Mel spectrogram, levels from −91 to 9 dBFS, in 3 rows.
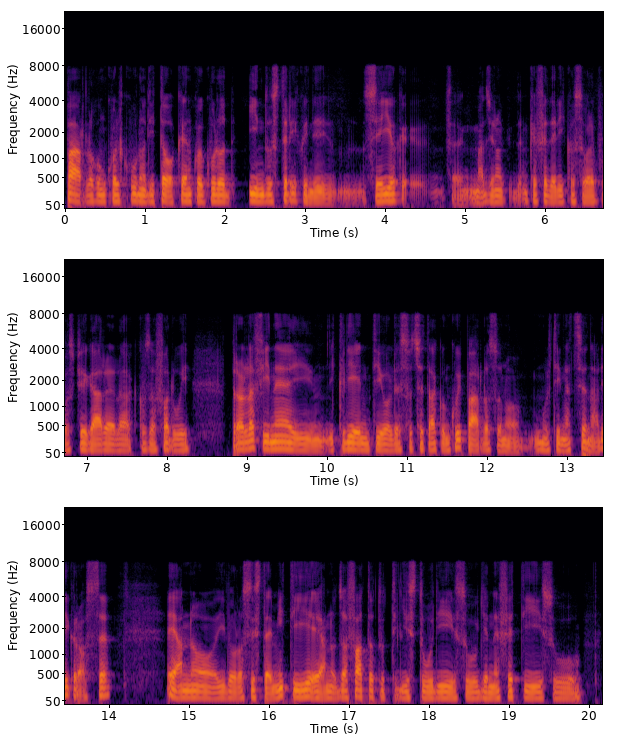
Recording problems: high frequencies cut off; noticeable; nothing above 8 kHz

